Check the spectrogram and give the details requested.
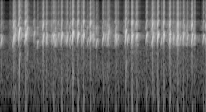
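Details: Group 'batbata' calling of goldfinches, calls the birds use to signal their location to each other for mating: fast, bright, tinkling twitters and short buzzes in an unbroken overlapping stream.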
